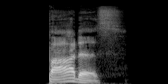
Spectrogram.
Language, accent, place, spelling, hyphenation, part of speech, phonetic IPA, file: German, Germany, Berlin, Bades, Ba‧des, noun, [baːdəs], De-Bades.ogg
- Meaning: genitive singular of Bad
